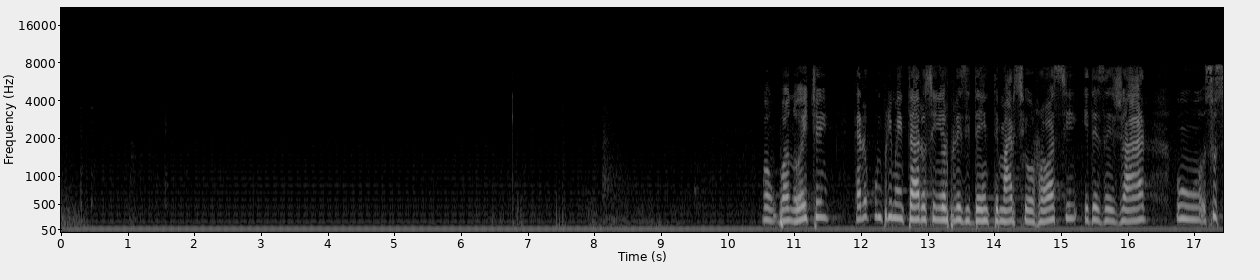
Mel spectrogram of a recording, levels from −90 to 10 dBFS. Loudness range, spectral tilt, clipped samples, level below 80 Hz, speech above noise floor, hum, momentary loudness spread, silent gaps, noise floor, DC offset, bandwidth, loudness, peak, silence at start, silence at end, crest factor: 6 LU; -6 dB/octave; under 0.1%; -58 dBFS; 23 dB; none; 10 LU; none; -57 dBFS; under 0.1%; 7.6 kHz; -35 LUFS; -18 dBFS; 0 s; 0 s; 20 dB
